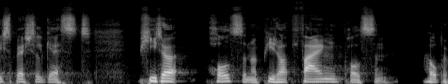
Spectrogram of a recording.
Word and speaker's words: Peter Fangel Poulsen: Yes, my name is Peter Fangel Poulsen. That is the Danish pronunciation, so that's pretty close.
